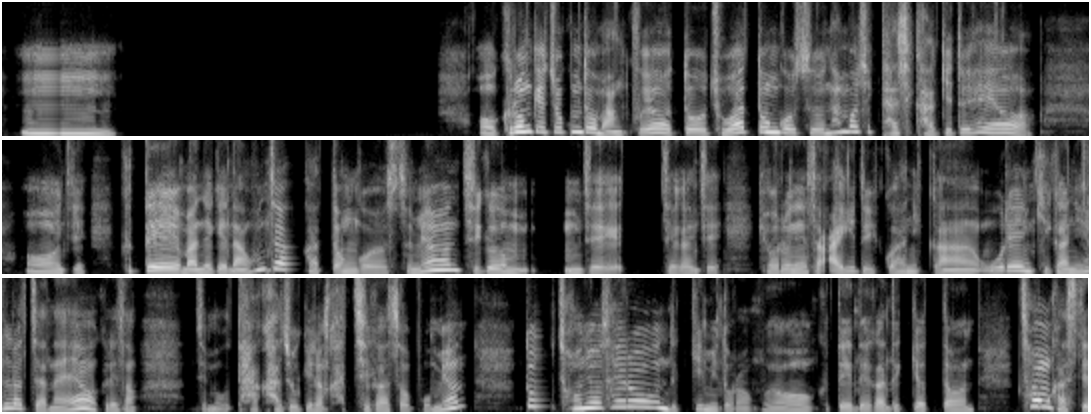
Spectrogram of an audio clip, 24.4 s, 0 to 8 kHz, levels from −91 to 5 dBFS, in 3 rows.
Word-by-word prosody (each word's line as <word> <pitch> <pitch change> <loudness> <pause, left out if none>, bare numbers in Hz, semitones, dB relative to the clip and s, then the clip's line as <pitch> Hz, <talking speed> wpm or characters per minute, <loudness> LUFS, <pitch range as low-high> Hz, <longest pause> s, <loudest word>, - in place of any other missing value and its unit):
음. 210 -4 +1 2.7
어 190 -1 -1
그런 300 - +7
게 295 -2 +3
쪼끔 275 +2 +2
더 280 -2 +4
많고요 220 +7 +1
또 220 -2 0
좋았던 270 +7 +4
곳은 225 -3 0
한번씩 305 +1 0
다시 195 +1 +4
가기도 200 +7 -3
해요. 250 0 0 0.6
어 190 -3 -3
이제 170 0 -7 0.2
그때 225 -2 +5
만약에 170 +3 +1
나 155 -2 +1
혼자 335 - 0
갔던 180 - -5
거였으면 180 - +1
지금 195 -4 0 0.3
이제 155 -3 -2 0.3
제가 165 -1 -4
이제 150 -1 -5 0.3
결혼해서 180 -1 -1
아이도 200 -3 0
있고 170 - -9
하니까 75 - -3
오랜 235 +1 +1
기간이 175 -2 -3
흘렀잖아요. 235 -2 +1
그래서 160 -1 -6 0.4
이제 - - -8
뭐 85 -1 -11
다 - - -1
가족이랑 170 -4 -1
같이 175 - +3
가서 155 -1 0
보면 205 - -2 0.4
또 385 -2 -4
전혀 280 +4 +5
새로운 355 -3 +1
느낌이더라고요. 165 -3 -7
그때 165 - -5
내가 155 0 -3
느꼈던, 170 +3 -6 0.4
처음 380 -1 +6
갔을 200 - +1
195 Hz, 280 characters per minute, -24 LUFS, 170-255 Hz, 2.7 s, 그런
